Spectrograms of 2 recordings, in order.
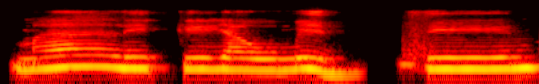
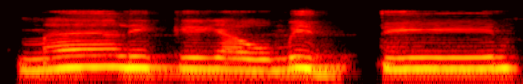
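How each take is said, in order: The two takes are said the same way.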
